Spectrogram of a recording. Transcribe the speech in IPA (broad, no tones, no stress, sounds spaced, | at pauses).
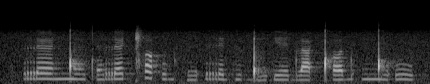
r ɛː ŋ͡ǃ ɛ̤ tʼ ɛ̤ r ɛ ǁʰ ʌ h u d h e̤ ʔ r e kʲ u ɡ͡ǃ ṳ ʔ ɾʲ eː d l a ǃʰ ʌ d | ŋ͡ǃ e̤ ʔ u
